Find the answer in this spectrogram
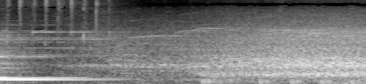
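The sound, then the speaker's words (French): A large stadium crowd of Paris Saint-Germain supporters at the Parc roars and cheers with joy, the broad wash of noise swelling after a couple of seconds and holding steady. A brief tonal, horn-like sound comes at the start, with no one speaking. “Et donc, le, parc est fou de bonheur.”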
